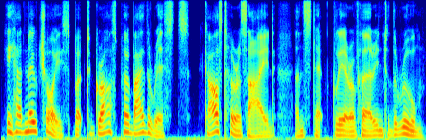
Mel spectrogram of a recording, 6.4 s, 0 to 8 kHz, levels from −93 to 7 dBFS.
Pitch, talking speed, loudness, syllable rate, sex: 125 Hz, 205 wpm, -19 LUFS, 4.5 syllables/s, male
